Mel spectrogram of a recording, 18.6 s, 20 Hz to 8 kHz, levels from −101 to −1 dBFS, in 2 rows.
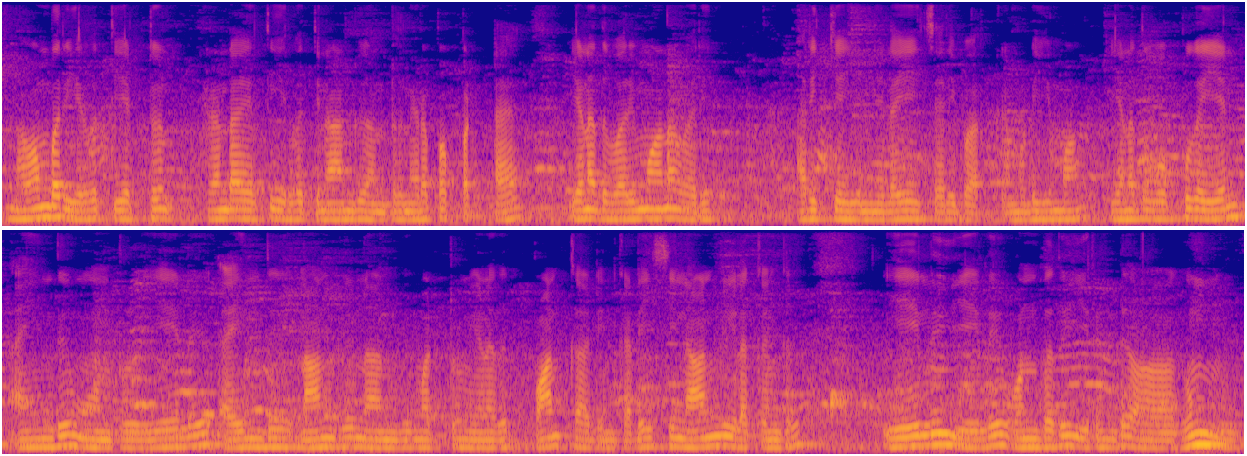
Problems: background sounds at intervals, background conversations at intervals, low volume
